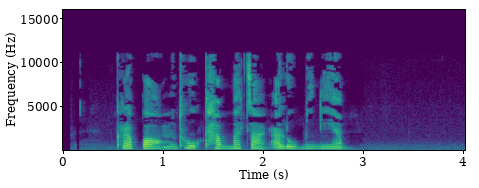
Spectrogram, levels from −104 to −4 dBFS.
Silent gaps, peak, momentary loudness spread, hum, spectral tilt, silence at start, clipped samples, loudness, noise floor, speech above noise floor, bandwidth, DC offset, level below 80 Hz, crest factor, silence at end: none; -4 dBFS; 10 LU; none; -4 dB/octave; 0.55 s; under 0.1%; -26 LUFS; -64 dBFS; 39 dB; 11.5 kHz; under 0.1%; -72 dBFS; 22 dB; 1.15 s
